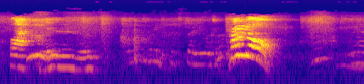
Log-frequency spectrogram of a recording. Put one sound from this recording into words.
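A young boy talks and laughs excitedly nearby.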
